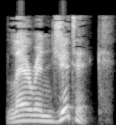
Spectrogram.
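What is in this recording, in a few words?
"laryngitic", British English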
